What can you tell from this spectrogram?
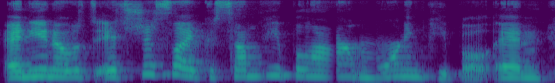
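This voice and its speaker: Speaking fast in a high-pitched voice, this woman is a business-executive guest in a relaxed interview. Her talk is frank and lively, punctuated by frequent laughter and many false starts.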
